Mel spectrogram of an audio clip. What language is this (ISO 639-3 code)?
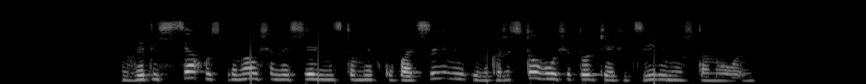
bel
